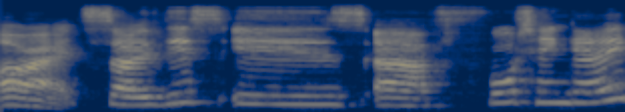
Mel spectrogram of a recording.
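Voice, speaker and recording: Here a woman speaks with an Australian accent. Her pitch is high and her pace fairly slow. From Australia, New South Wales (Coffs Harbour). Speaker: chain maille crafts teacher. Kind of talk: live tutorial. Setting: live stream. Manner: chatty.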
